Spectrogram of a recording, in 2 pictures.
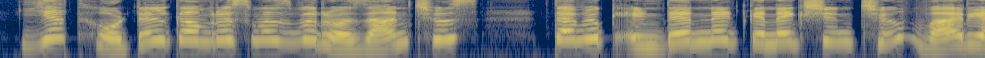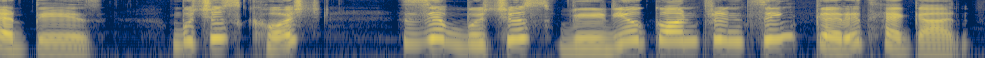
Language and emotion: Kashmiri, happy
